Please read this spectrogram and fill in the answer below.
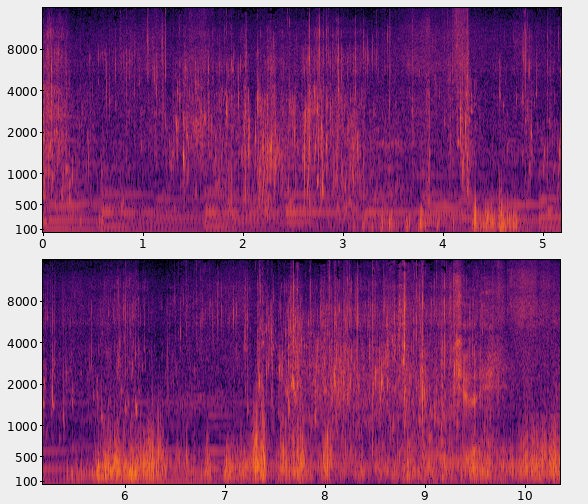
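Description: Instrumental background music of held notes, over water noise from a canoe being paddled; the rough splashing grows much louder about halfway through.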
